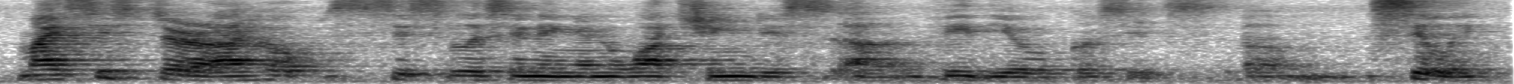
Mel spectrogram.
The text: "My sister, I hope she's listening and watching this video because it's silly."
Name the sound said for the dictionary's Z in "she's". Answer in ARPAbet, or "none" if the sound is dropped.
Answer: S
